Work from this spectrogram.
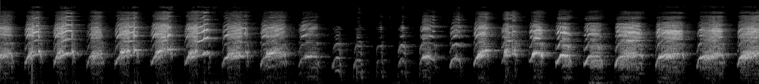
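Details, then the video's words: Single Shiba Inu pup at 5am calling for its mother indoors: a continuous run of piercing, high yelping cries, roughly three per second, each short and falling slightly in pitch, without pause. "shiba puppy cries"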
